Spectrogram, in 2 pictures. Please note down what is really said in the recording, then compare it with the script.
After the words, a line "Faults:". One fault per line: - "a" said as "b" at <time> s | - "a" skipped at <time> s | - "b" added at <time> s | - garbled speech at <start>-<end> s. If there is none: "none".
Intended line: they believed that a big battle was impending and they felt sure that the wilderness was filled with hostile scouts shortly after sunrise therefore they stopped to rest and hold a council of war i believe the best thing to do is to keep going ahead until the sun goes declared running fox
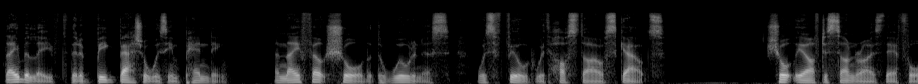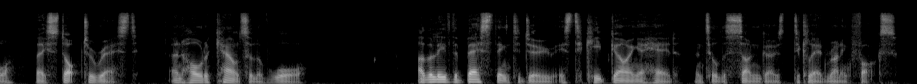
they believed that a big battle was impending and they felt sure that the wilderness was filled with hostile scouts shortly after sunrise therefore they stopped to rest and hold a council of war i believe the best thing to do is to keep going ahead until the sun goes declared running fox
Faults:
none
